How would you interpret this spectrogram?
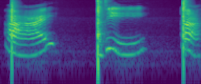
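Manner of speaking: "I, D, A" as three separated syllables. Shown as a demonstration. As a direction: break idea apart, "I", "D", "A", with clear pauses. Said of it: "how many syllables in the word idea".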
